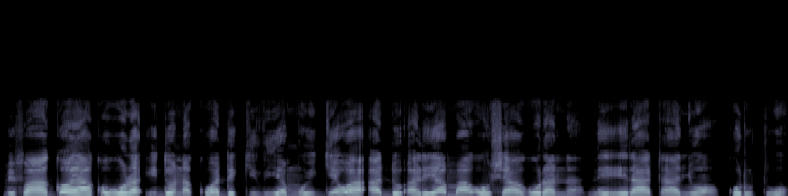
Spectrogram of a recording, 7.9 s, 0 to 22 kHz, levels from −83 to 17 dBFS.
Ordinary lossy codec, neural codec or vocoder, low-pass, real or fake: none; none; 10.8 kHz; real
